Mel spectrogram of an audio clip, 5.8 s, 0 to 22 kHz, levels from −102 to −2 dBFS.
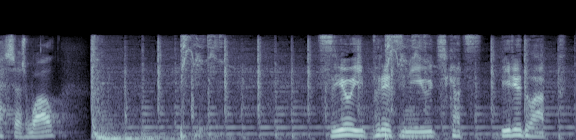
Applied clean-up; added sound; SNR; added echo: none; Thump, thud; 9 dB; none.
